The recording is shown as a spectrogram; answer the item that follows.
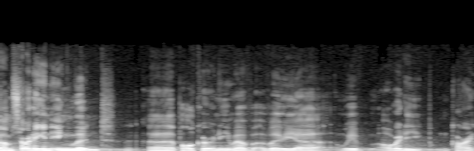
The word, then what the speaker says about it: Cairney: Paul Cairney, we've already... How am I pronouncing this, Paul?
